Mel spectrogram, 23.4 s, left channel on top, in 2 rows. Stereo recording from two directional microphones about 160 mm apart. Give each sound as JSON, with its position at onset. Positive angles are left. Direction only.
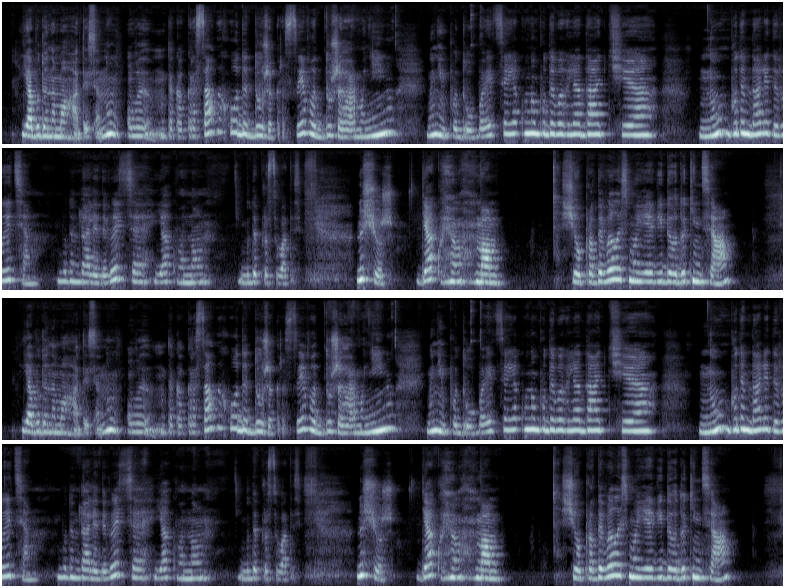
{"t": 0.3, "sound": "a woman's voice", "side_deg": 30}
{"t": 2.6, "sound": "speech", "side_deg": 5}
{"t": 5.5, "sound": "a woman's voice", "side_deg": -15}
{"t": 6.8, "sound": "a woman's voice", "side_deg": -5}
{"t": 12.7, "sound": "a woman's voice", "side_deg": -20}
{"t": 15.4, "sound": "speech", "side_deg": 0}
{"t": 18.0, "sound": "speech", "side_deg": 0}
